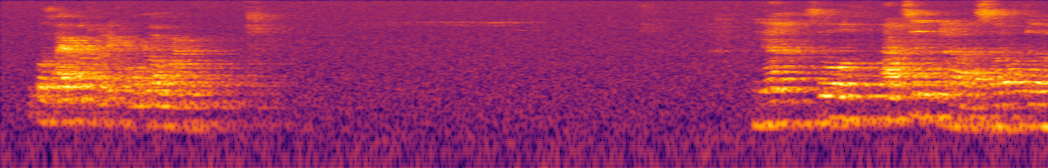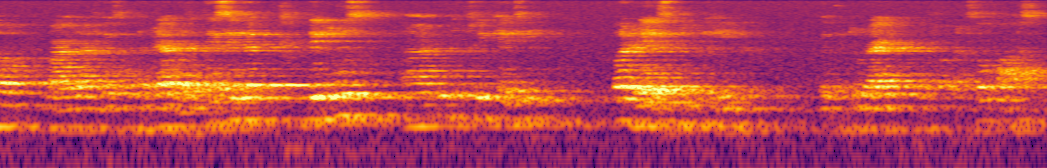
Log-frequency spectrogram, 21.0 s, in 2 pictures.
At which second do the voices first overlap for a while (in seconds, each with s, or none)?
none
